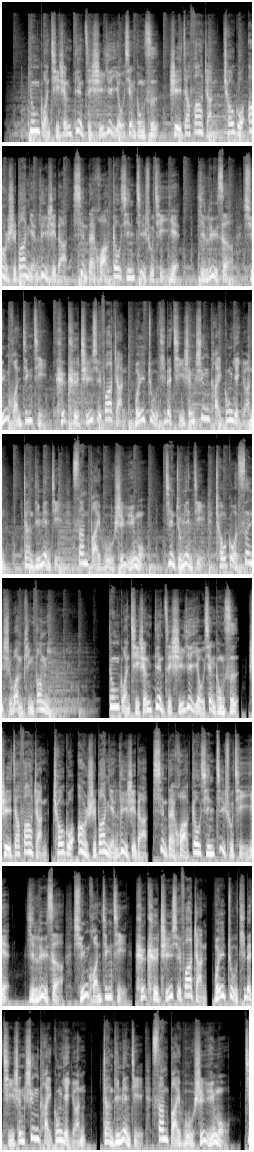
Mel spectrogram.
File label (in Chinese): 企业宣传片轻松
